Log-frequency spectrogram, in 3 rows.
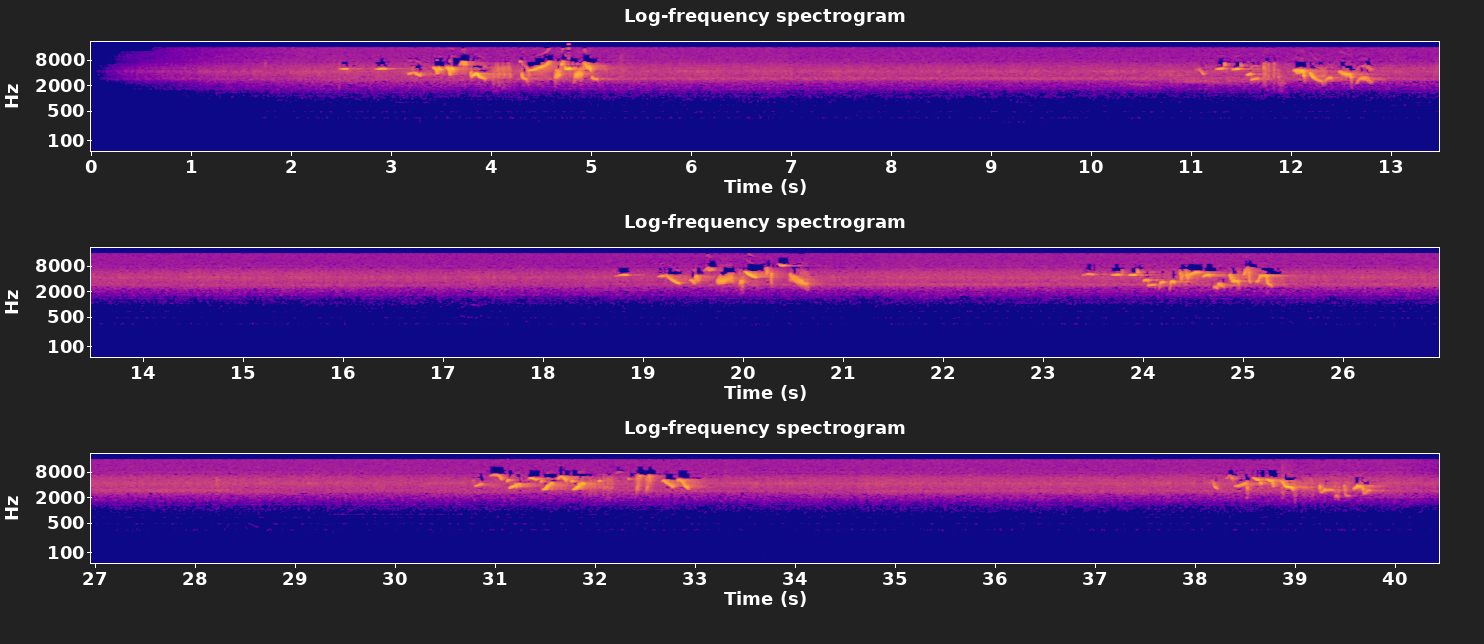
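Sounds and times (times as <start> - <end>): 
Daurian redstart: 2.3 - 5.4, 8.7 - 29.6, 30.6 - 34.3, 36.6 - 40.4.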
